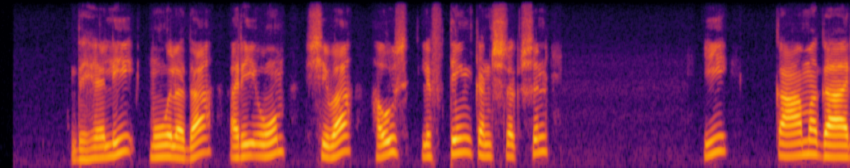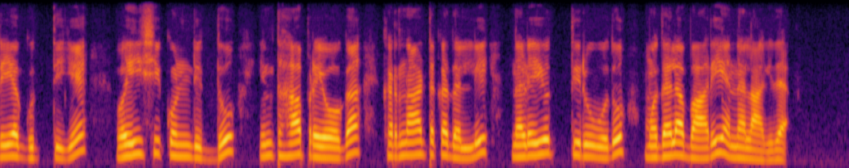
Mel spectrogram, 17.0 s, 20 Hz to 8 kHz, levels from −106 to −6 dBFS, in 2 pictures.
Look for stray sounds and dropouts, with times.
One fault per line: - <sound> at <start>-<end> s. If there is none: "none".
none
